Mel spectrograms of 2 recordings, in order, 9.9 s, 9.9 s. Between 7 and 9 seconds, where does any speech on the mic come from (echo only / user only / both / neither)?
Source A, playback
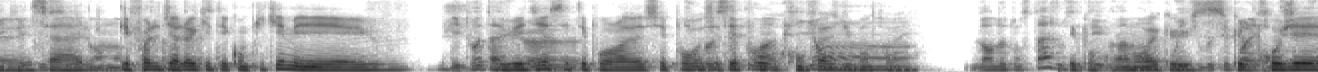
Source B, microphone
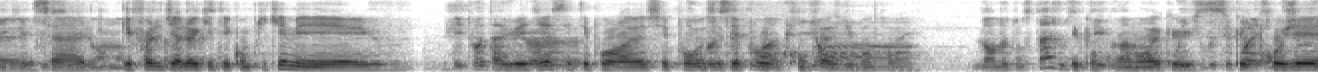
echo only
